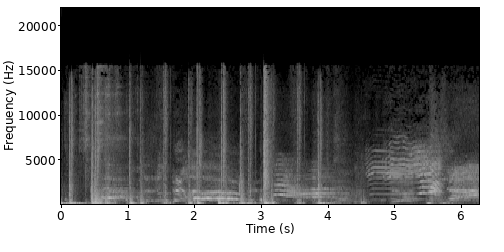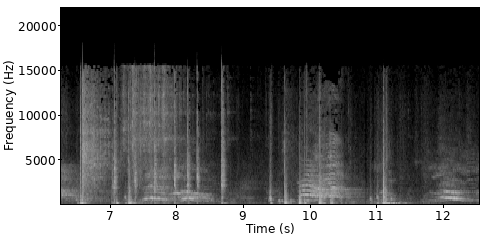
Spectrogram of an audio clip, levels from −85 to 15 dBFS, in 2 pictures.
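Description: From 10.45 to 11.00 s there is repeated packet loss, giving a robotic sound. Audio arrived late or not at all six times in about half a second. Each hole, the longest about 22 ms, was covered by extending the preceding sound. The stretch turns choppy.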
